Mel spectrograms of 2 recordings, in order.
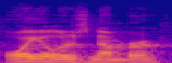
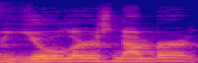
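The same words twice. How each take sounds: First: The first syllable sounds like oil. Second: The first syllable does not sound like oil. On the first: The speaker calls it right. "It's actually pronounced Euler's number, like oil" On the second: The speaker calls it wrong. "they're pronouncing it wrong"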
